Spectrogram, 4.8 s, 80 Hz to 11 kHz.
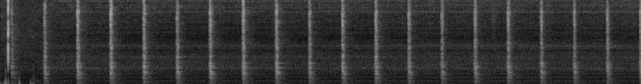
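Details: Rebuilt Atari 810 floppy drive, restored from shattered pieces, formatting disk 2. Crisp even ticks about four per second as the head steps track to track over a soft motor hum; normal formatting.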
